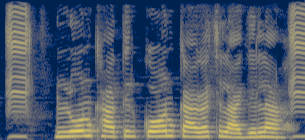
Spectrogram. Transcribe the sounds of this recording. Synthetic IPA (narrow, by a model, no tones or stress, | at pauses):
lonkʰat̪iɾkɔnkaɡəd͡ʒlaɡela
